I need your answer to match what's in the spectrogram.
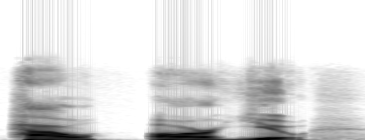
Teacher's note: The voice dips and then rises at the end. It's exactly this melody that signals to the listener that an answer is expected. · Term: rising and falling pattern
